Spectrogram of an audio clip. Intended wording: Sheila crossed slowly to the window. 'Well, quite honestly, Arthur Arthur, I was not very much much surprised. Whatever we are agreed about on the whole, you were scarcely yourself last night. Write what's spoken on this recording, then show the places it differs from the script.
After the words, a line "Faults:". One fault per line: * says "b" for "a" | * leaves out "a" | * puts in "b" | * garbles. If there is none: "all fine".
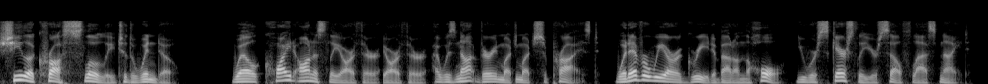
Sheila crossed slowly to the window. 'Well, quite honestly, Arthur Arthur, I was not very much much surprised. Whatever we are agreed about on the whole, you were scarcely yourself last night.
Faults:
all fine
